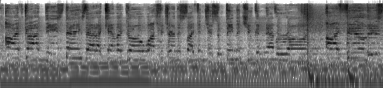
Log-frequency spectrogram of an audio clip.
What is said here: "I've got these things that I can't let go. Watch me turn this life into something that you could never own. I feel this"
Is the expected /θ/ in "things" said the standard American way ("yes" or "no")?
yes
